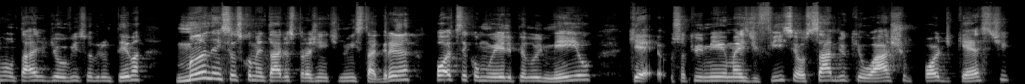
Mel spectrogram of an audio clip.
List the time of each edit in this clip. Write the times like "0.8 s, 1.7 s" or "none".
none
